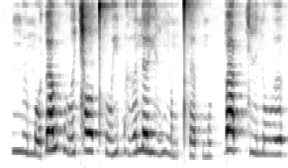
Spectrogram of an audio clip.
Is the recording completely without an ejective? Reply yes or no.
yes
